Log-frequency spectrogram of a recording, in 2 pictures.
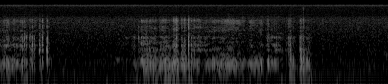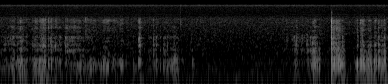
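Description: A pen tip scratches across a thin, flat sheet of lined notebook paper, drawing overlapping circles. Four bursts of soft, papery scraping are separated by short silences, with a dull mid-low rasp and brief bright scratchy streaks.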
